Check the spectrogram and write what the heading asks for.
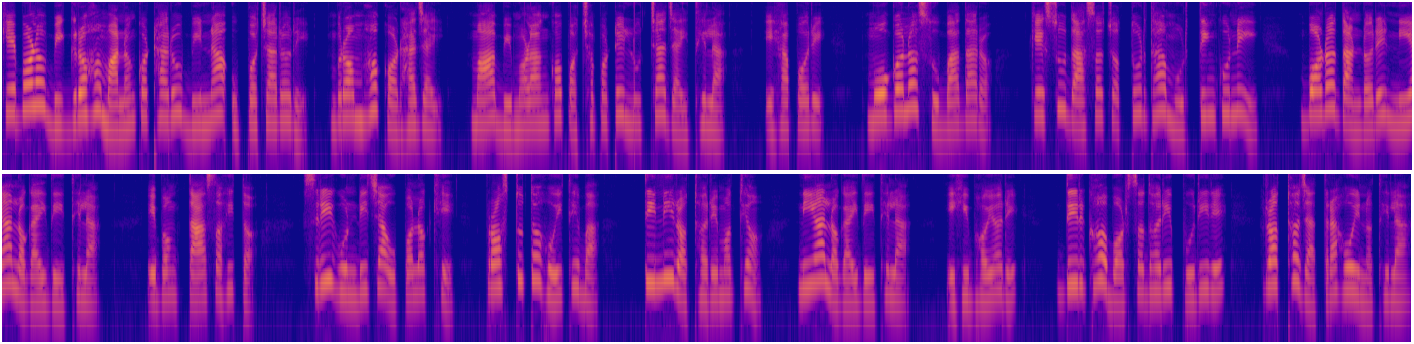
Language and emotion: Odia, neutral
